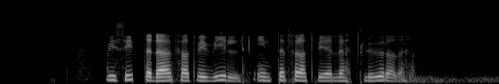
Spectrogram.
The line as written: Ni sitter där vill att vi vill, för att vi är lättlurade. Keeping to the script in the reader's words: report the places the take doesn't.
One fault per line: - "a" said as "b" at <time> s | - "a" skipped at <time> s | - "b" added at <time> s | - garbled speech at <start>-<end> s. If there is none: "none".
- "Ni" said as "Vi" at 1.0 s
- "vill" said as "för" at 1.7 s
- "inte" added at 2.5 s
